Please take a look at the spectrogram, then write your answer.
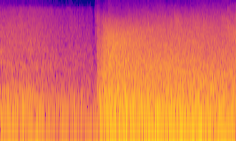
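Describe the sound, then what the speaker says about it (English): Fire spell igniting in Dragon Age: Origins, a sudden loud whooshing roar that starts abruptly after a quieter stretch and keeps burning as a dense, sustained rush. "Literally, that's fire."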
